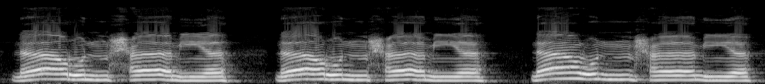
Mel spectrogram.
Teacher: نون کے بعد الف ہے، الف حرف مدہ ہے، اسے ایک الف کے برابر کھینچ کے پڑھیں گے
